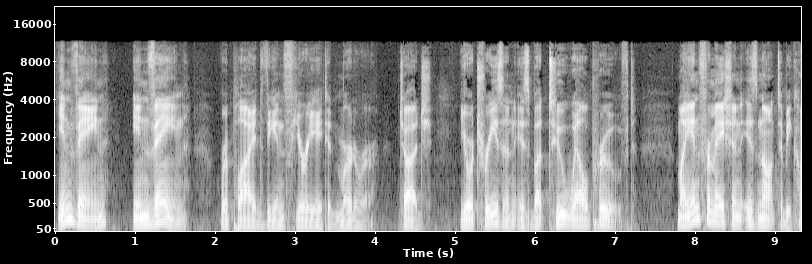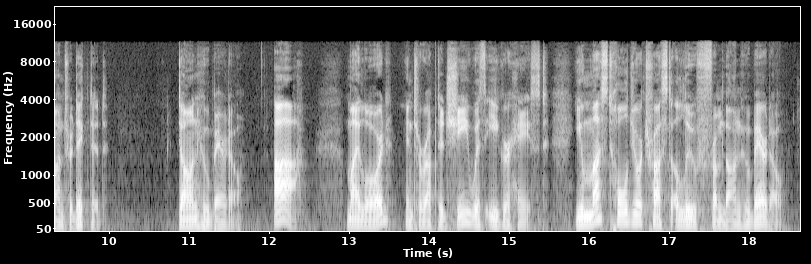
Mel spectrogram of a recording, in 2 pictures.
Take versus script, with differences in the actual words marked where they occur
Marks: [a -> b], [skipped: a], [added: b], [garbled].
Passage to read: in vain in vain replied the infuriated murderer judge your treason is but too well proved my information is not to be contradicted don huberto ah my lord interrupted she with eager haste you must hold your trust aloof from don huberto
in vain in vain replied the infuriated murderer judge your treason is but too well proved my information is not to be contradicted don huberto ah my lord interrupted she with eager haste you must hold your trust aloof from don huberto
